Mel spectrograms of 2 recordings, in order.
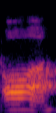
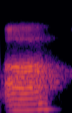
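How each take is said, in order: First: The vowel is a rounded aw sound. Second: The vowel is an open ah sound. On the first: This is the older or Orthodox pronunciation. "it was an awe, that little t, but it's not awe anymore" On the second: This is the modern pronunciation. "we say in modern Hebrew, ah"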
